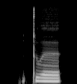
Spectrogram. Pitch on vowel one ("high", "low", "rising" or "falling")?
low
